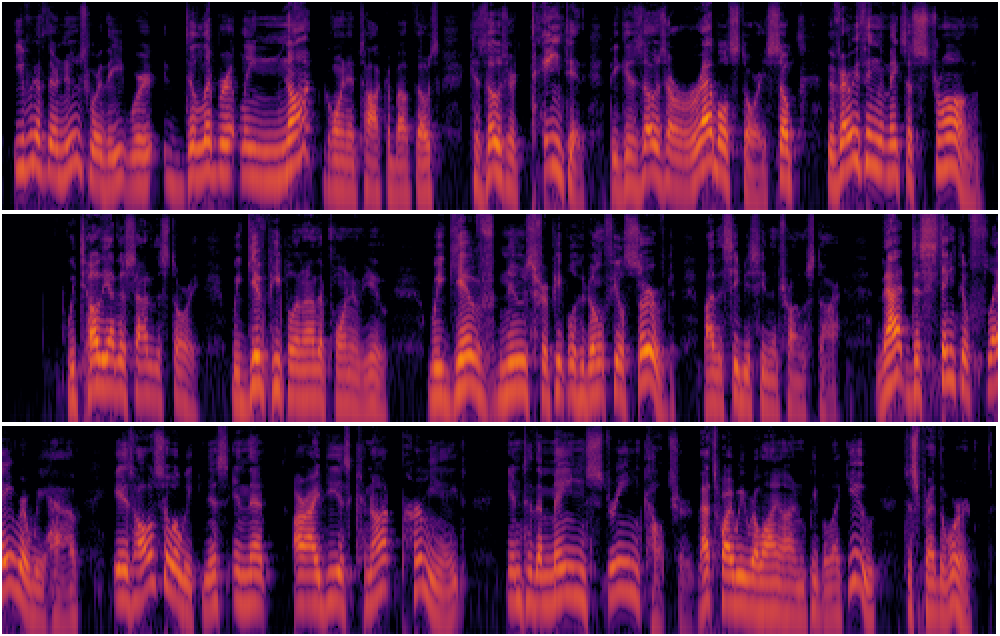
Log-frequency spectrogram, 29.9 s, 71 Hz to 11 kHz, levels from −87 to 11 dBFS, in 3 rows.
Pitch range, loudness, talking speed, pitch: 125-170 Hz, -29 LUFS, 185 wpm, 150 Hz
